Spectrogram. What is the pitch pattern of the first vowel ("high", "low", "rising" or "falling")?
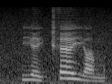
low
